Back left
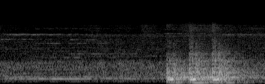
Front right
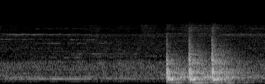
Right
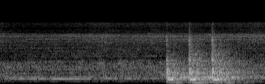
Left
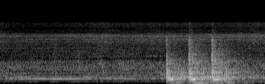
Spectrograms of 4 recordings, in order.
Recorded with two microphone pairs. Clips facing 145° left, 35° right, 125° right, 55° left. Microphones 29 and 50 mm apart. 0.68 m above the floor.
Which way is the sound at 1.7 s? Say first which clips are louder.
Front right 3 dB, left 2 dB; 15° right.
